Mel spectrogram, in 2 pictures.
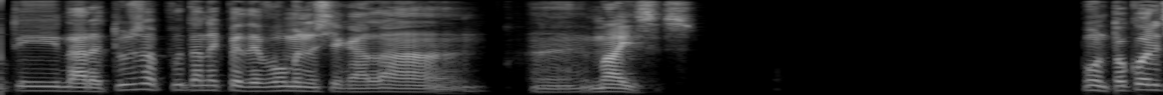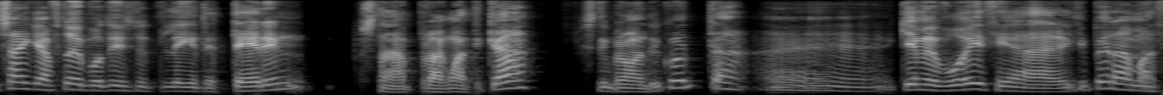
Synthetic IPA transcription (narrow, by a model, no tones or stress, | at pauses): t̪inɐɾe̞t̪usɐpuit̪ɐnek̚pe̞ðe̞vo̞me̞nesce̞kɐlɐ | emɐʝise̥s | lipo̞nt̪o̞ko̞ɾit͡sɐciɐft̪o̞ipo̞t̪iθet̪eot̪ile̞ʝe̞t̪e̞t̪e̞ɾin | st̪ɐ̰pɾɐɣmɐt̪i̥kɐ | st̪ibɾɐɣmɐt̪iko̞t̪i̥t̪ɐece̞me̞vo̞iθiɐcipe̞ɾɐmɐθ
